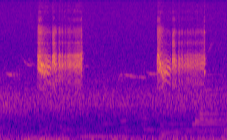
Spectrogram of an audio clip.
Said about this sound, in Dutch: En dat was het moment waarop die dan een bandje startte. Hè? Dat ga ik nu ook doen. De patrijs. De patrijs, dat is hem. Grijs met bruine veertjes. Wat is het een mooie vogel.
